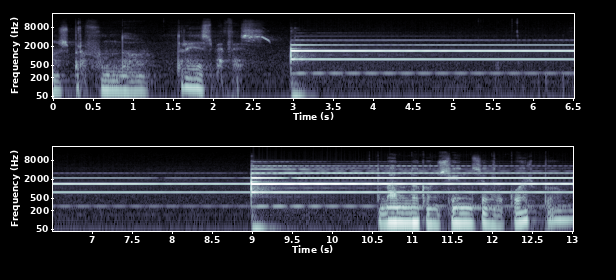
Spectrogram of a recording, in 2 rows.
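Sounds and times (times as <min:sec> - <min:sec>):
singing bowl ringing: 0:03.0 - 0:13.0.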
